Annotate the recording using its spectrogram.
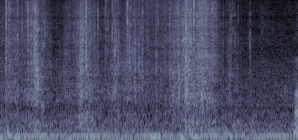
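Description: Clear plastic wrapping crinkling in a quick run of short, irregular rustles as a ring light's stand is pulled out of it.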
